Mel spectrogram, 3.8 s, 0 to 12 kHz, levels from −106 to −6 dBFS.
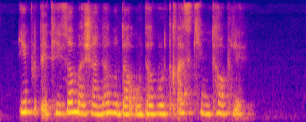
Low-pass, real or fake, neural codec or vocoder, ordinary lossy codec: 10.8 kHz; fake; codec, 44.1 kHz, 7.8 kbps, Pupu-Codec; Opus, 24 kbps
